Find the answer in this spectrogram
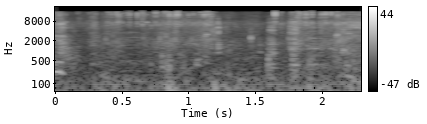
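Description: Wind buffeting a small camera microphone on an open boat: an uneven rushing noise with a low rumble.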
